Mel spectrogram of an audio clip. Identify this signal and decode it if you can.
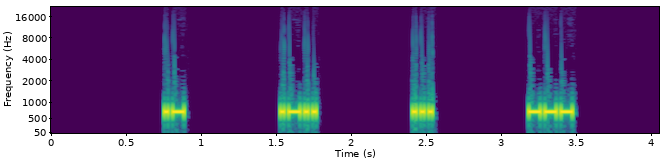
Morse code, heard as a keyed tone, about 47 wpm, spaced as for 12 wpm, 690 Hz. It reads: ALSO
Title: 8x Character Spacing - Top 200 Words - 45wpm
